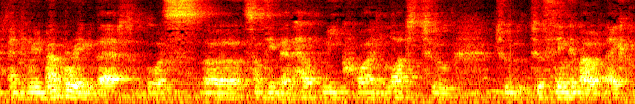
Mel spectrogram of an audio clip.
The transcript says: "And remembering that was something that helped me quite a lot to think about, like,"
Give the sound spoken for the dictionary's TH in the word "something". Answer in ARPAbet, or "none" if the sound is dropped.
TH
